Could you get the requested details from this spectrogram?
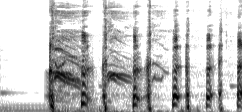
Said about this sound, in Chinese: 小泼猴和哼哼猪佯装要离开，随后小泼猴猛地转身，往空中撒了大量的胡椒粉。一个身影从树林中现形，他剧烈的咳嗽着，身体也跟着颤动起来。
